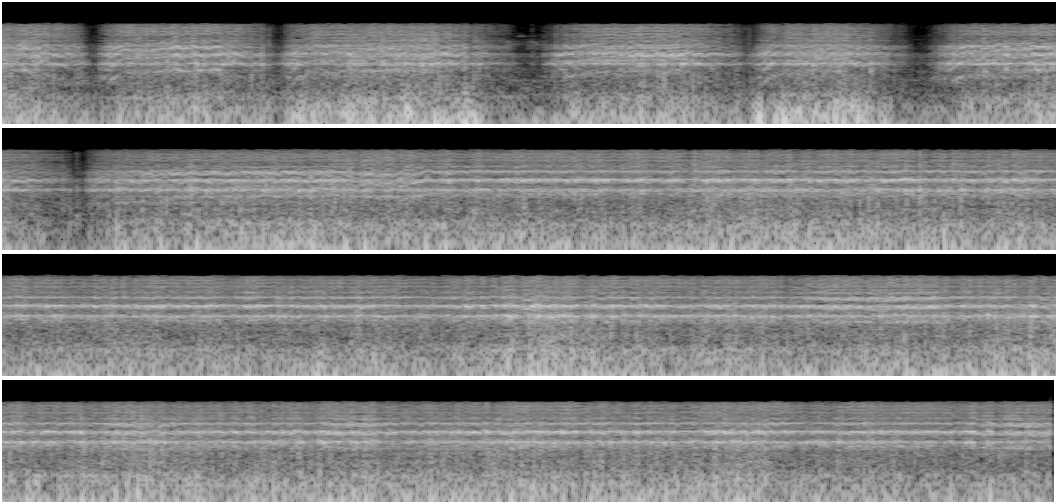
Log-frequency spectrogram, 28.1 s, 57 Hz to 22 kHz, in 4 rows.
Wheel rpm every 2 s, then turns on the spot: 110, 120, 100, 100, 200, 230, 230, 230, 230, 230, 230, 230, 230, 230.
4-6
